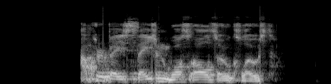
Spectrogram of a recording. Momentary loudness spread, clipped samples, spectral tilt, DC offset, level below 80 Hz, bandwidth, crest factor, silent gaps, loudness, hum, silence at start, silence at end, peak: 6 LU; under 0.1%; -4.5 dB/octave; under 0.1%; -54 dBFS; 10.5 kHz; 14 dB; none; -18 LUFS; none; 0.8 s; 0.55 s; -6 dBFS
